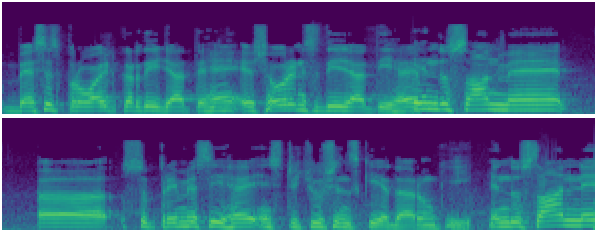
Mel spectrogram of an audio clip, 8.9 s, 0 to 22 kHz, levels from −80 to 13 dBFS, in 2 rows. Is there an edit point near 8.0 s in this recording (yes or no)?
yes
